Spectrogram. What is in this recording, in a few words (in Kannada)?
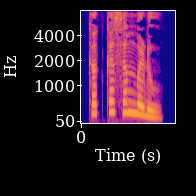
"ಕಕ್ಕಸಂಬಡು", Kannada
